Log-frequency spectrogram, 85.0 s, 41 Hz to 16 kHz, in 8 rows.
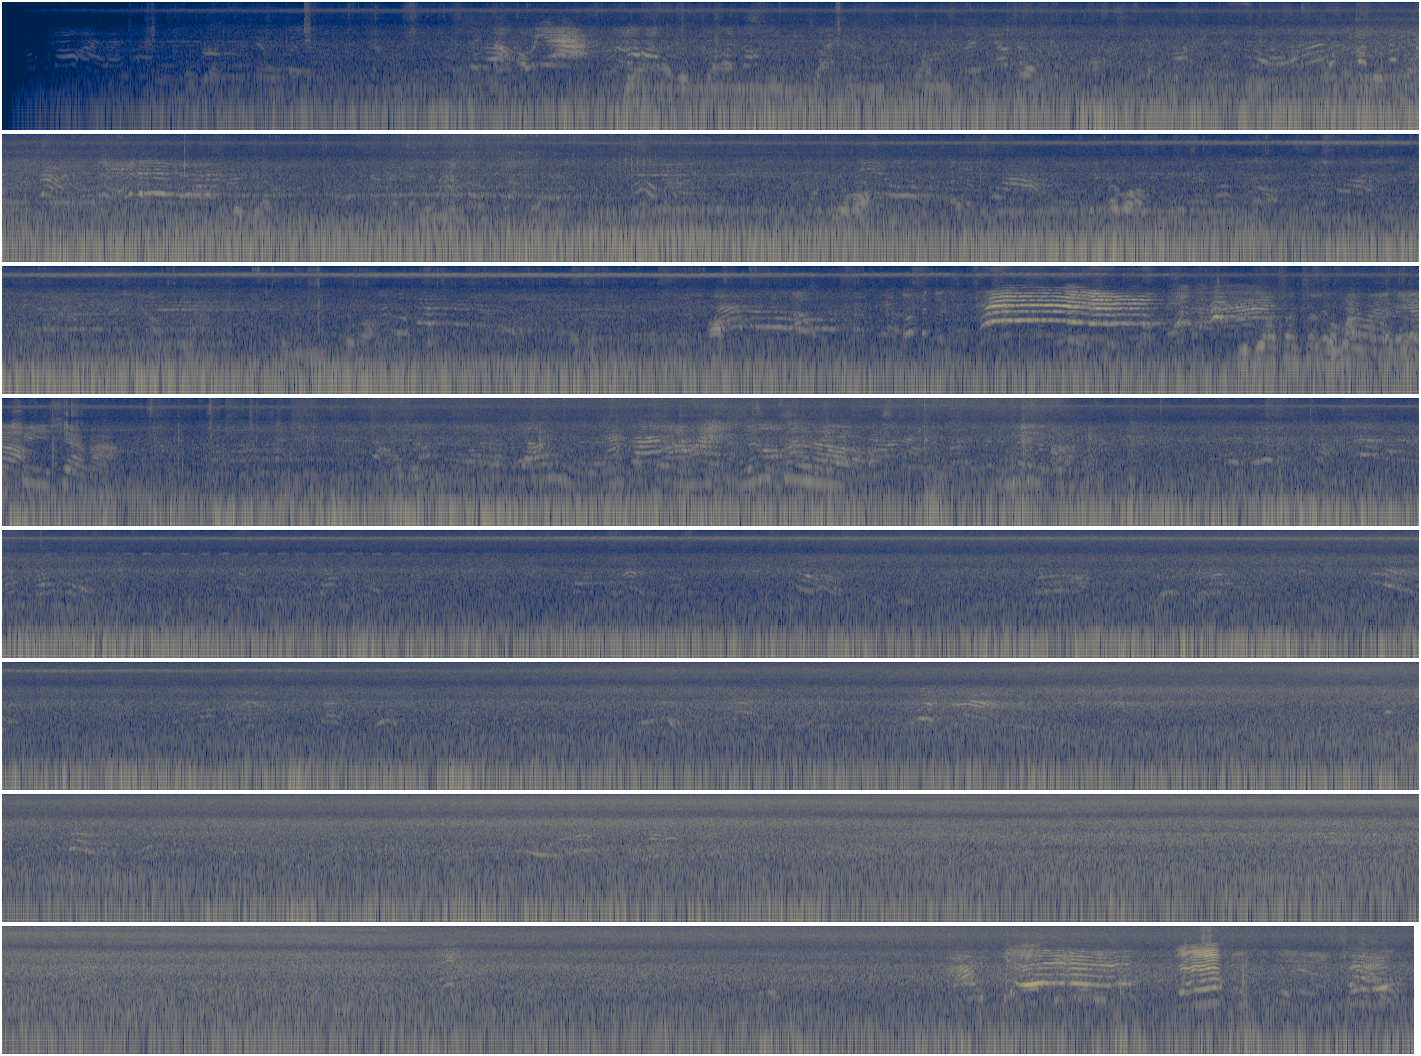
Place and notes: Beitou Library, Taipei City - Soundwalk
walking in the Park, at night, Sony PCM D50 + Soundman OKM II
